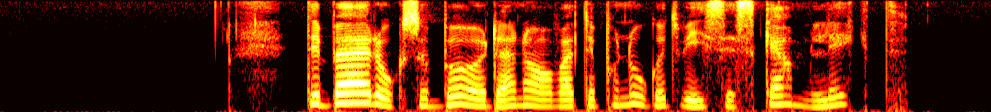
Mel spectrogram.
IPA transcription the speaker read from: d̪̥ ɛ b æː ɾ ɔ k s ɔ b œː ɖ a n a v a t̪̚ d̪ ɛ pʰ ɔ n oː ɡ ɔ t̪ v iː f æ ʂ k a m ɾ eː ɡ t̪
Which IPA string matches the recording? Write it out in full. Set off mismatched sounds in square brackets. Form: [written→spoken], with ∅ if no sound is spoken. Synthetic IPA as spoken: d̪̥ ɛ b æː ɾ ɔ k s ɔ b œː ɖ a n a v a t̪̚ d̪ ɛ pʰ ɔ n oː ɡ ɔ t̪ v iː [f→s] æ ʂ k a m [ɾ→l] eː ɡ t̪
